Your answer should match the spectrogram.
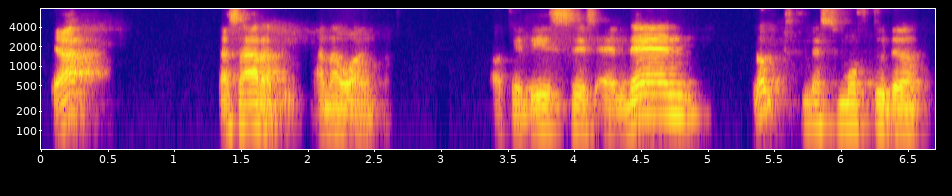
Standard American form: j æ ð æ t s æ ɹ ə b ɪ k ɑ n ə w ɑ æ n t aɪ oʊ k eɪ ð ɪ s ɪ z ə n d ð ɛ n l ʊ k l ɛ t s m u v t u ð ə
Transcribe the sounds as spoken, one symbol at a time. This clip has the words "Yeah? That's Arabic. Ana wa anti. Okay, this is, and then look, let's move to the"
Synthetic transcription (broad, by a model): j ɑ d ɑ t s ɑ ɹ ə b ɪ ɑ n ə w ɑ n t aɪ oʊ k eɪ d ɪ s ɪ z ə n d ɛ n l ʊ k l ɛ t s m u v t u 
